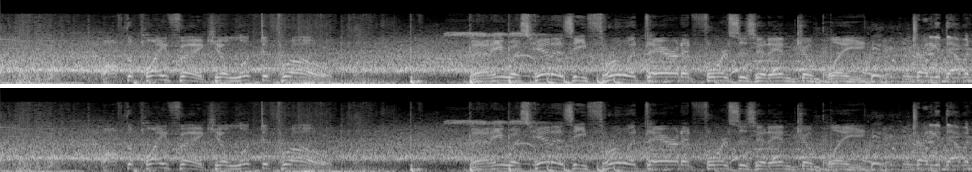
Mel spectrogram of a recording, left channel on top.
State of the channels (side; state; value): right; quieter; 5.5 dB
